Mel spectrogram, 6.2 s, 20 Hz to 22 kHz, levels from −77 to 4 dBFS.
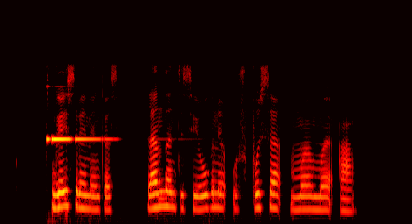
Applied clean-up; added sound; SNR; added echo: neural mask model RNNoise.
